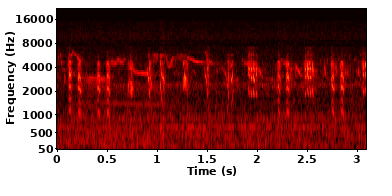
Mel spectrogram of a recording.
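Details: Eurasian reed warbler singing from a reed bed, its song including mimicry of other birds. Clipped chattering notes mix with a drawn-out whistled slide near the middle.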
